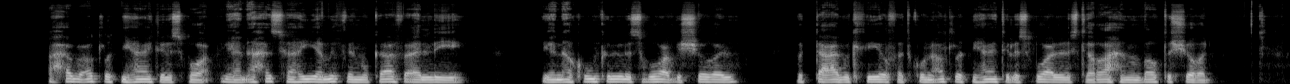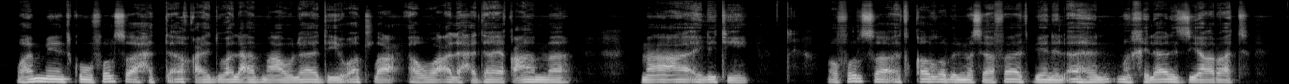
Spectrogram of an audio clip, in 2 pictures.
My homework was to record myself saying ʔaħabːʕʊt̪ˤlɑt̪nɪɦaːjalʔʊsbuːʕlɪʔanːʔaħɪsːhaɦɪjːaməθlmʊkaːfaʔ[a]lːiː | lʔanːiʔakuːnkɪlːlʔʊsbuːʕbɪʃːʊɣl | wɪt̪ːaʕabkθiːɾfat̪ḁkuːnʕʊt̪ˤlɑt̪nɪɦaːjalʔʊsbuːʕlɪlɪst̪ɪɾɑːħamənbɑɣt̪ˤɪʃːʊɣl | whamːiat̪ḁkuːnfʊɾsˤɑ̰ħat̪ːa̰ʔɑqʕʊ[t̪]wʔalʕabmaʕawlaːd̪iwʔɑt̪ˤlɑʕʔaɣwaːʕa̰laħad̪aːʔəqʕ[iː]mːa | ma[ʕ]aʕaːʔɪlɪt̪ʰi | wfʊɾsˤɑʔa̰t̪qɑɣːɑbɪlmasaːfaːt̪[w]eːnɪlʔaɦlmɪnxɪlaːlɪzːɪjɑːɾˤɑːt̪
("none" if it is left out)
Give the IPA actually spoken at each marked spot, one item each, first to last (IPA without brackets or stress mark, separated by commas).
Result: a, d̪, aː, ʕ, b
